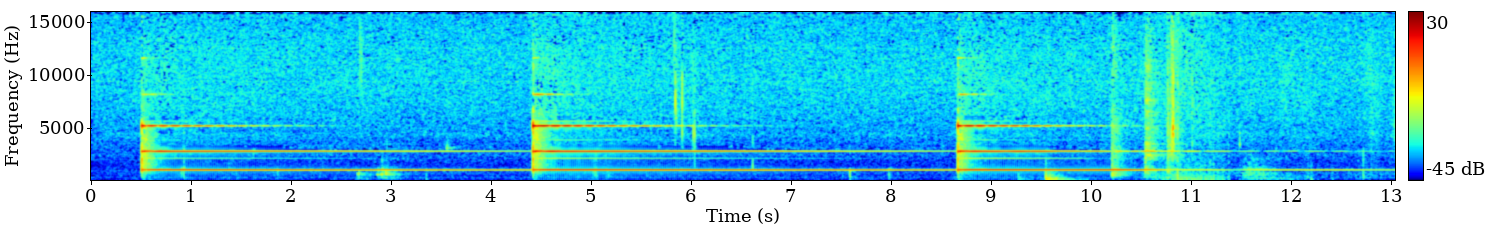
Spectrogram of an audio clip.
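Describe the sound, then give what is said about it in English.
A meditation bell is struck three times, about four seconds apart, each clear ringing tone sustaining and overlapping into the next, followed by faint rustling as the last tone fades. “So I'll ring the bell 3 times.”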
